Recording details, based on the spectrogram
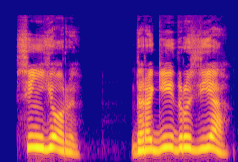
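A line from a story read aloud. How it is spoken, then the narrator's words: Shout. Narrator (Russian): крикнул Юлий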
